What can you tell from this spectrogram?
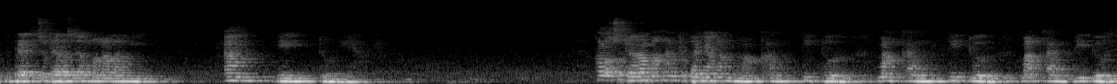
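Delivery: normal talking voice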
